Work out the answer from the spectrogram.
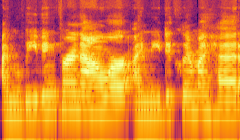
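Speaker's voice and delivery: ordinary delivery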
